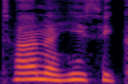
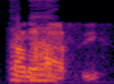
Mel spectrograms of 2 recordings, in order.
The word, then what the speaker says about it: Ta-Nehisi: And we're speaking with Ta-Nehisi Coates. – Ta-Nehisi, sorry. – Oh, there again. – That is okay.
